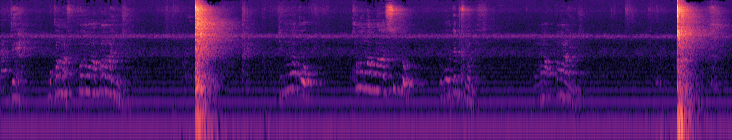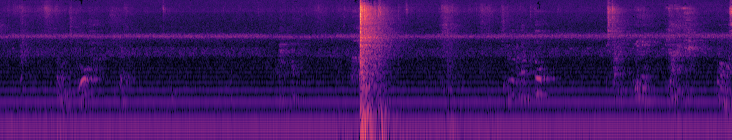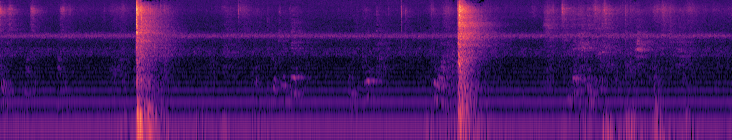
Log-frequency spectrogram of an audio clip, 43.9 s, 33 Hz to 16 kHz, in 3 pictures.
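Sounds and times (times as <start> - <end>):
electrical hum: 0.0 - 43.9
body falling onto mat thud: 3.6 - 5.1, 13.4 - 14.2, 21.6 - 22.8, 31.8 - 33.0, 38.2 - 39.4
body thudding onto mats: 21.5 - 22.8, 31.8 - 33.0.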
